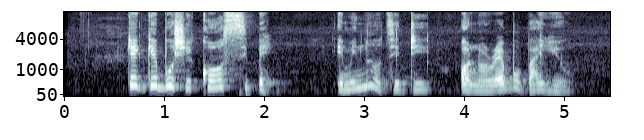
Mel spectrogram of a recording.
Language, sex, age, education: Yoruba, female, 15-29, tertiary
